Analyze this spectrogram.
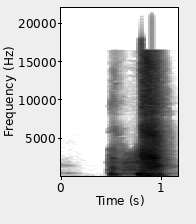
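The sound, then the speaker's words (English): A single human sneeze: a short intake of breath, then a loud, explosive, breathy burst that tails off quickly. “got to sneeze is what I'm trying to get at.”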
